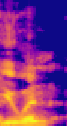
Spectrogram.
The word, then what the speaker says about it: Ewan: Ewan. Okay. Ewan McGregor. – I like Ewan better, dude. Like, it's close enough to Ewok. – Well, I was ready to say Ewan because I'm like, some people would say Ewan.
